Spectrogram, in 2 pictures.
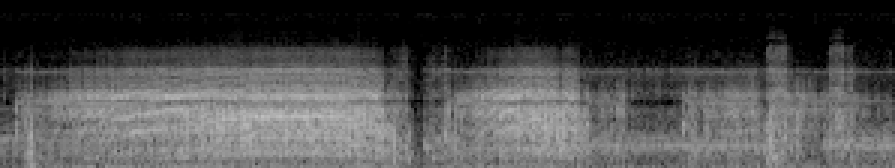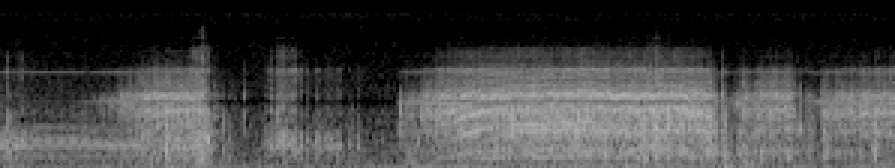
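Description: Geared electric motors of a radio-controlled toy Linde forklift whining in several bursts, the pitch sliding up and down as it speeds up and slows. The longest bursts come at the start and near the end, with short clicks in between.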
